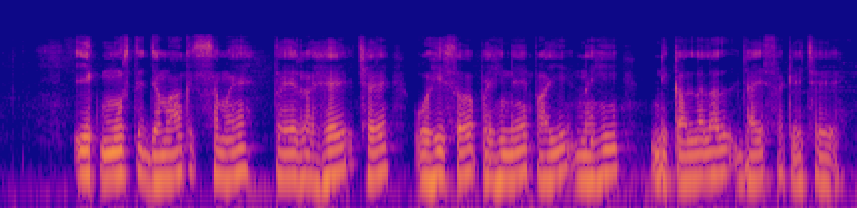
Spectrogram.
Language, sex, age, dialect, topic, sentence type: Maithili, male, 31-35, Bajjika, banking, statement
